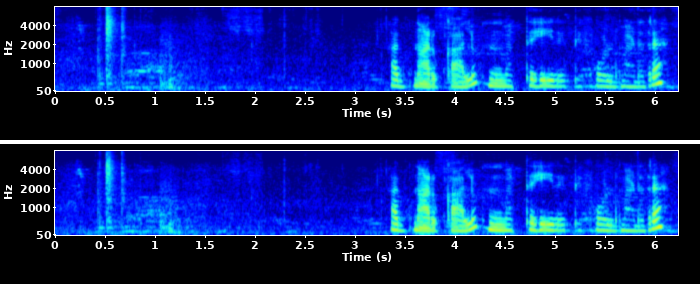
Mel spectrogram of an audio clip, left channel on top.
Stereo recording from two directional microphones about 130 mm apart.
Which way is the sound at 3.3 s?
35° right (ahead or behind).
